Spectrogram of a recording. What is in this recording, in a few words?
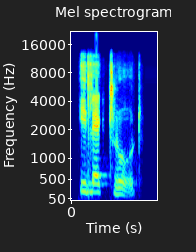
"electrode", Indian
